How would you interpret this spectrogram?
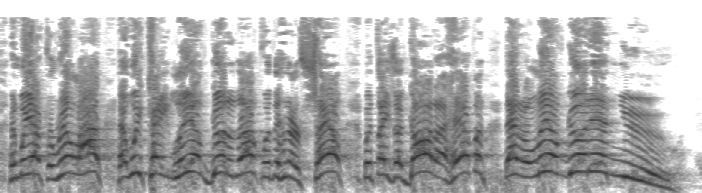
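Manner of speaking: high, driving sermon cadence; impassioned preaching. Real, not acted. Preacher warning congregation about weak flesh, high impassioned preaching.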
